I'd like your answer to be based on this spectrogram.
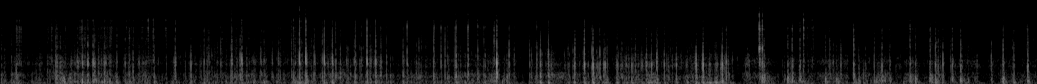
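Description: Long nails tap and scratch the embossed surface of a curved, hollow, silver checker-plate-pattern vinyl wrap sheet. The result is a dense, continuous run of quick, dry, crinkly taps and scrapes with a papery, crackling texture, centered around 1 kHz. Occasional brighter clicks stand out, and no sound rings on after each touch.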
